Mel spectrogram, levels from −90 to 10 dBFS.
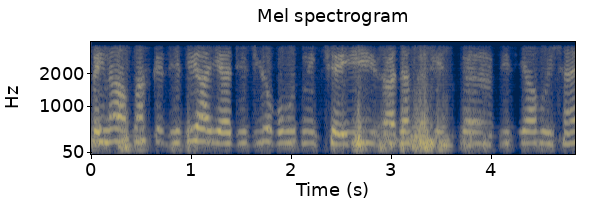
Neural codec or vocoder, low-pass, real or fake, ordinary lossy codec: vocoder, 24 kHz, 100 mel bands, Vocos; 3.6 kHz; fake; none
